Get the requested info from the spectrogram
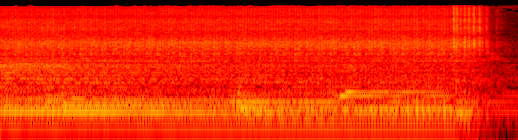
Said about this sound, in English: the rough growl of an old engine drew his attention back to the gate. Both he and the old man watched as a VW camper pulled up outside the Clever Hare public house, just across the way from the gardens.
